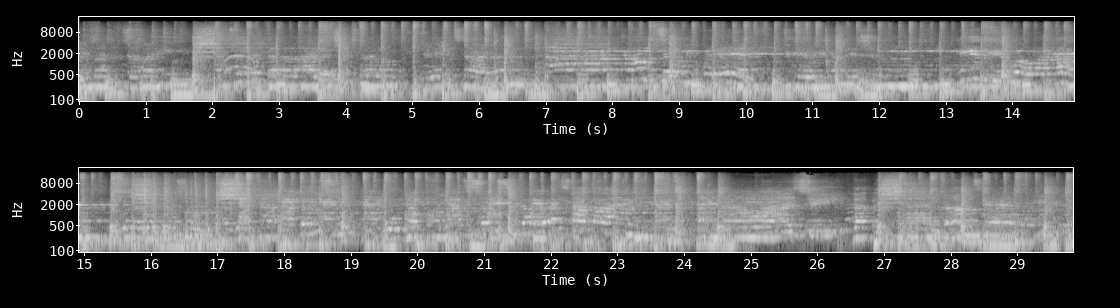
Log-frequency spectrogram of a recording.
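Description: A rock band playing live in a funky arrangement, with drum kit, bass and singing. Near the end the bass and cymbals drop out for a couple of seconds before the full band comes back in.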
